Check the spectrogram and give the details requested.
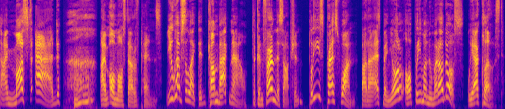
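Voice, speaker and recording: A man's voice: high voice, pushed and bright, no echo, clean studio sound, heavily acted. An actor playing a confused, sentimental sink who thinks he is human in a video game, with theatrical, flowery delivery. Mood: officious, absurd. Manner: theatrical, flowery, swinging between formal and exclamatory. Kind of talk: video game character acting.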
